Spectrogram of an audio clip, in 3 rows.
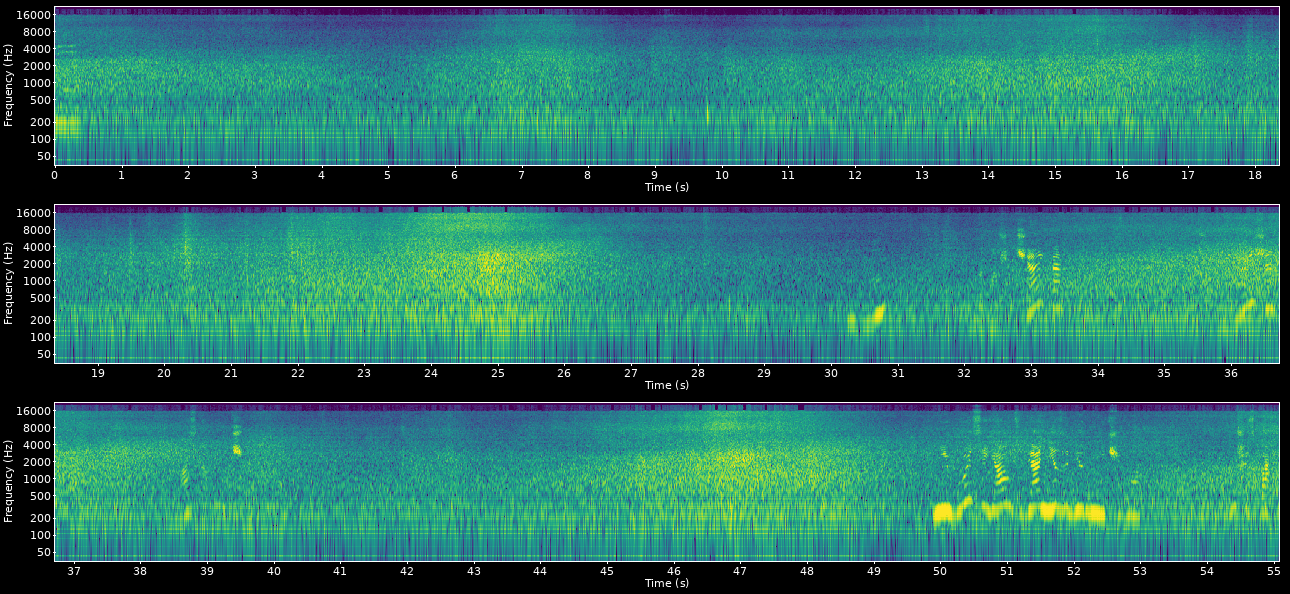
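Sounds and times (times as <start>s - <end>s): small waves breaking: 5.5s - 55.0s
ocean wave breaking on beach: 32.3s - 40.3s.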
